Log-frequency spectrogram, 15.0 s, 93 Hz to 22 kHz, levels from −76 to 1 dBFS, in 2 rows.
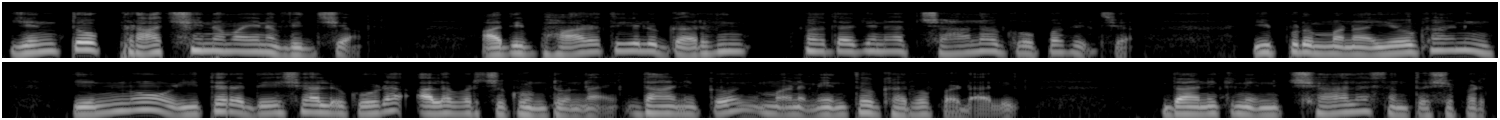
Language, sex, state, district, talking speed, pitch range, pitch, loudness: Telugu, male, Andhra Pradesh, Guntur, 100 wpm, 140-185 Hz, 155 Hz, -34 LUFS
